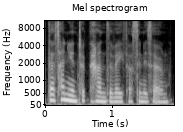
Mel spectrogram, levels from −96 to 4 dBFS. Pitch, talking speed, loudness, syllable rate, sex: 180 Hz, 280 wpm, -17 LUFS, 6.4 syllables/s, female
